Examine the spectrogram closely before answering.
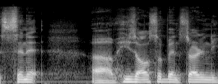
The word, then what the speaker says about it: Sinnott: Ben Sinnott, however you want to say his name, I believe he pronounces it Sinnott.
